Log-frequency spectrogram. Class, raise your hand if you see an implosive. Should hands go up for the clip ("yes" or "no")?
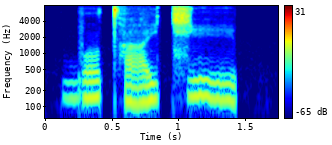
no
